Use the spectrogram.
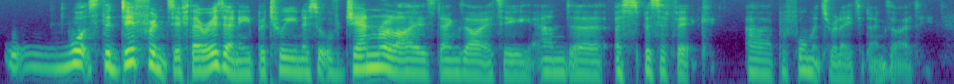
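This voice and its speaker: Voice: mid-range voice, brisk, darkish tone. A podcast host asking long, thoughtful questions, attentive, with frequent hums of agreement. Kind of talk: podcast interviewing.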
